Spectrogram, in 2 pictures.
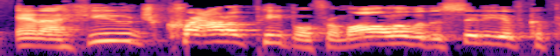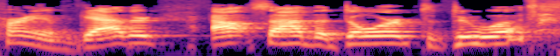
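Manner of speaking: usual speaking voice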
